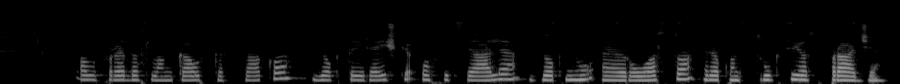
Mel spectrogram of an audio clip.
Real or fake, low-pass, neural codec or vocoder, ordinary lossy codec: fake; 9.9 kHz; vocoder, 48 kHz, 128 mel bands, Vocos; MP3, 32 kbps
